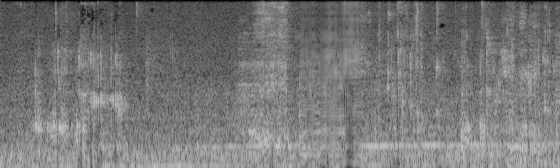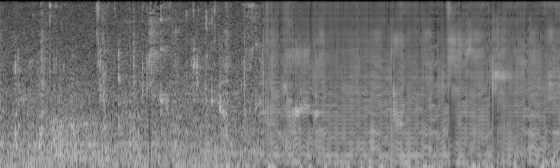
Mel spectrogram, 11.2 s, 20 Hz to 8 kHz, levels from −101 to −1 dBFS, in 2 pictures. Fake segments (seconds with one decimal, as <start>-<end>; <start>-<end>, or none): 3.0-3.6; 8.2-11.2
